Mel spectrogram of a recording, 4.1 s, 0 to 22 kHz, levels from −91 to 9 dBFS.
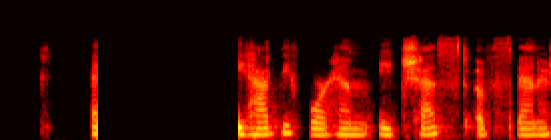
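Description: At 0.72 s the speech cuts off abruptly into silence, with no room tone, and resumes mid-flow at 1.78 s. This is an audio dropout to silence, likely a lost input while recording continued writing silence, so about 1.06 s of speech is gone.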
